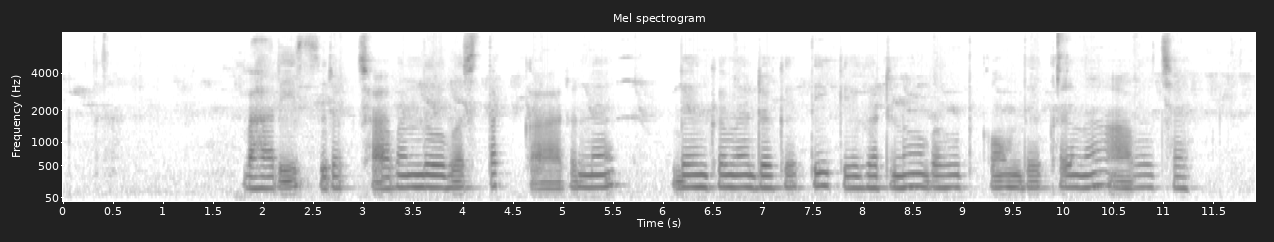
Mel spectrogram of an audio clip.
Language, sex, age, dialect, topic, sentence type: Maithili, female, 51-55, Eastern / Thethi, banking, statement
